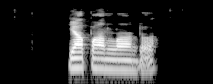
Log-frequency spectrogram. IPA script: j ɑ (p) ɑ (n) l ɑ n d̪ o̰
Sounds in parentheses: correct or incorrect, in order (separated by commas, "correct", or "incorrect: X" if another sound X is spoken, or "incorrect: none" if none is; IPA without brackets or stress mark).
correct, correct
